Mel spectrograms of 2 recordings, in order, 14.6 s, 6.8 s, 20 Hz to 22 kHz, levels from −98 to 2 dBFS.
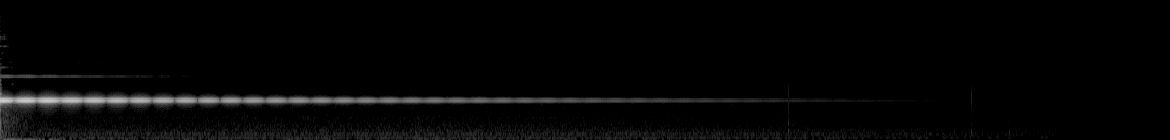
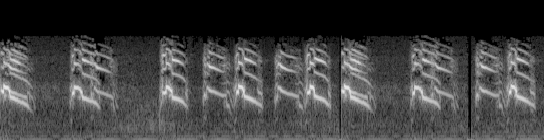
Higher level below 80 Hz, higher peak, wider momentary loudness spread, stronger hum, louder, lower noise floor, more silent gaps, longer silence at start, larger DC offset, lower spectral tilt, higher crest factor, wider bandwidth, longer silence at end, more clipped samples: second, -82 dBFS vs -56 dBFS; second, -18 dBFS vs -2 dBFS; first, 25 LU vs 12 LU; neither; second, -31 LUFS vs -15 LUFS; first, under -90 dBFS vs -50 dBFS; neither; about the same, 0 s vs 0 s; neither; first, 3.5 dB/octave vs 7 dB/octave; about the same, 20 dB vs 16 dB; second, 2.5 kHz vs 7.6 kHz; first, 9.45 s vs 0.1 s; neither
